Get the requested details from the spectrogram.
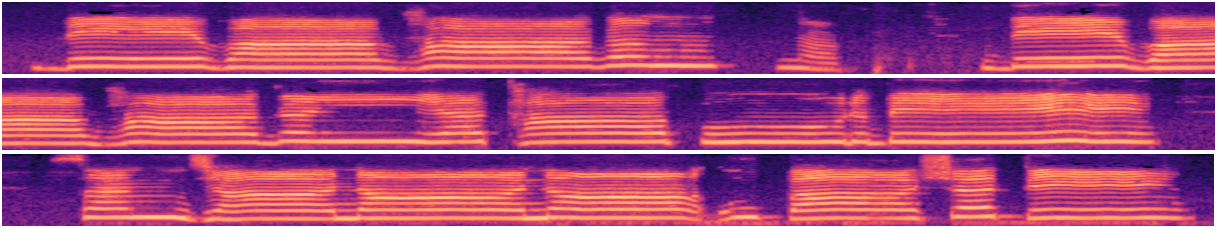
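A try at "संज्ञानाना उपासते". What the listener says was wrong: সাথে হয়ে গেল, সাথে দন্ত সকার। নাতে নিচে নামাতে হ্যাঁ, সঞ্জানা, ওই যে পূর্বে বে বলে আমরা যে উপরে স্বর দিলাম একটা, পূর্বে ওই উপরেই থাকছে। পূর্বে সঞ্জানা, নাতে আমি নামিয়ে দিলাম।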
